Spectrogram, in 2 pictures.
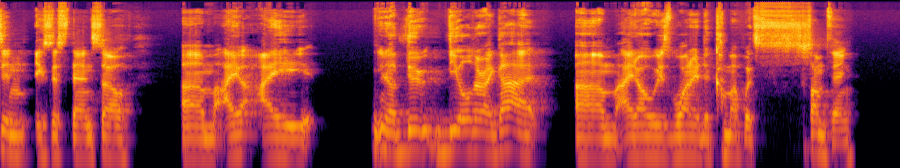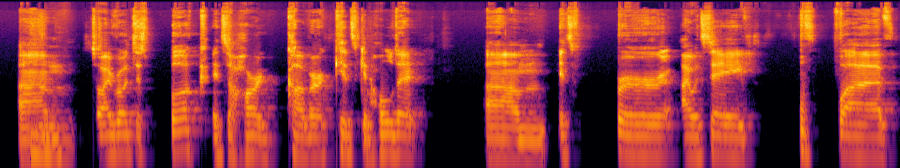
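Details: Stuttering in an adult male who has stuttered since childhood, in spontaneous conversational speech.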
